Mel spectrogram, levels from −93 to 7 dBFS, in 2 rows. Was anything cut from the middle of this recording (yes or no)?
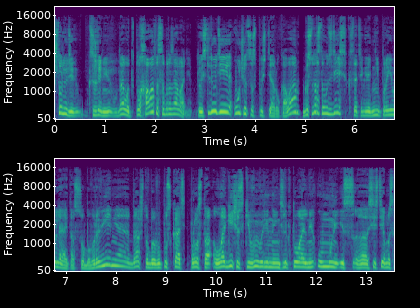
no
